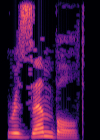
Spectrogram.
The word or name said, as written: resembled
